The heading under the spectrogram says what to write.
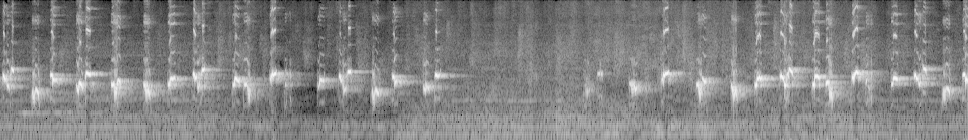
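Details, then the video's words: Yellow-vented bulbul (trucukan) in 'gacor garuda ropel' style, played as a night lure: quick chains of bright, slurred chirping notes broken by a short quiet pause, then resuming at equal pace. "kicau suara burung trucukan gacor garuda ropel ini cocok buat pancingan trucuk bahan di malam hari"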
